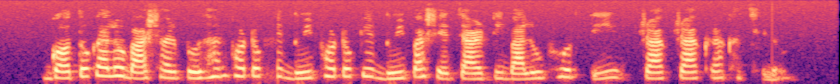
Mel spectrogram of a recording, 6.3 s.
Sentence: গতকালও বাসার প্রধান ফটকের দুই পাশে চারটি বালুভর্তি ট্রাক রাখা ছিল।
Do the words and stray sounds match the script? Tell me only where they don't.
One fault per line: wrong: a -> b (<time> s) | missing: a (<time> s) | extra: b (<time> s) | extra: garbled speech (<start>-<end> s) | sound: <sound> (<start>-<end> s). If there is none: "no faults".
sound: dropout (2.0-2.1 s)
extra: ফটকের দুই (2.4 s)
extra: ট্রাক (5.1 s)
